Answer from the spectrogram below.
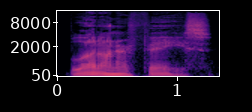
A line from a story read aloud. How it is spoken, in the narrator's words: he muttered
